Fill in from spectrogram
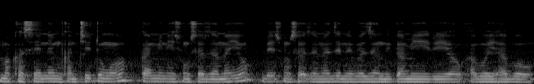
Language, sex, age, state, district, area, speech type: Bodo, male, 30-45, Assam, Kokrajhar, rural, spontaneous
